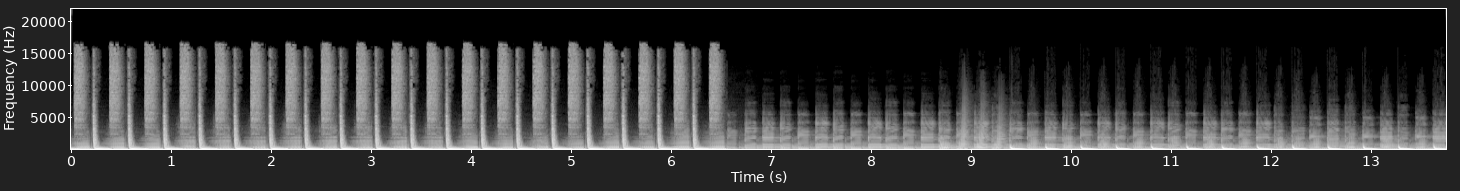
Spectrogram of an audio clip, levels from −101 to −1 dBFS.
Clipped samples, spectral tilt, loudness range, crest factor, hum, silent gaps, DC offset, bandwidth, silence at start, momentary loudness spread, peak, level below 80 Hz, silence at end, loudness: under 0.1%; -6 dB/octave; 7 LU; 10 dB; none; none; under 0.1%; 17 kHz; 0 s; 13 LU; 0 dBFS; -14 dBFS; 0 s; -13 LUFS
